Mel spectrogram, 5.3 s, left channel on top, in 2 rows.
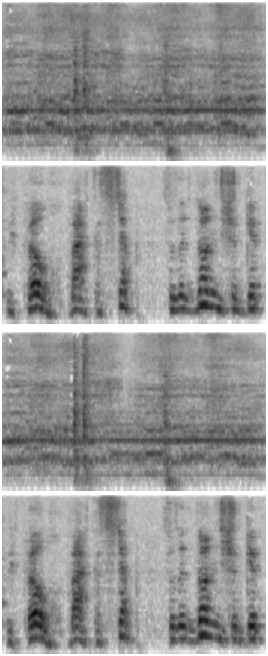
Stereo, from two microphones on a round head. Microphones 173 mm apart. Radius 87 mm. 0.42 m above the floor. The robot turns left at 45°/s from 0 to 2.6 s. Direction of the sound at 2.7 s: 10° right (ahead or behind).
